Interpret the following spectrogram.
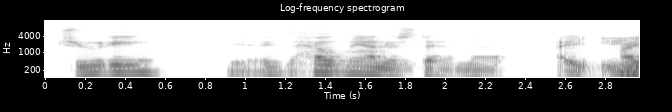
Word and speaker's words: Cudi: And I believe that our Muslim counterparts have it right, in that it was indeed Mount Judi or Mount Cudi, Cudi, but it's pronounced Judy.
